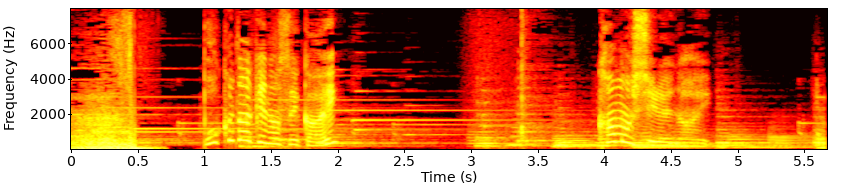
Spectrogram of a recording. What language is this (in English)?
Japanese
